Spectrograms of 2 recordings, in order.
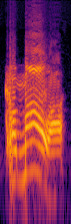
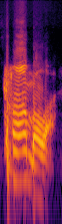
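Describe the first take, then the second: First: Kamala said ka-MA-la, stress on the middle A; stress on second syllable. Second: Kamala said KA-ma-la, stress on the first A; stress on first syllable. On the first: Host demos moving the stress in Kamala, ka-MA-la. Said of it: "if you put the syllable on the second A". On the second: Host shows the Greek stress for Kamala, KA-ma-la. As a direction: hit the first A of Kamala hard. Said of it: "accent on the first A, which should say". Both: Shown as a demonstration.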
